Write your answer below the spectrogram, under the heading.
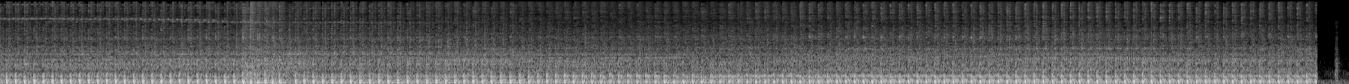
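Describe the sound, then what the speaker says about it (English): A Hoverhearts MB001 budget mini bike engine idles steadily and loudly up close, a constant clattering small-engine putter that holds even for several seconds before cutting off abruptly at the end. "This is the Hoverhearts MB001 mini bike that they sent me."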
